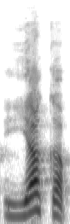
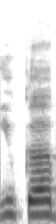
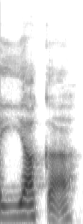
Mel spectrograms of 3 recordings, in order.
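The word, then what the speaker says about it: Yucca: Okay, so next I have her Yucka palette. I was saying it wrong when I first got it because I kept saying Yuka, but I guess people were saying no, it's the Yucka palette, which don't sound right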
